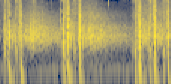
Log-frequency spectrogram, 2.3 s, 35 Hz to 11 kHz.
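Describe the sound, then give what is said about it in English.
Paintball gun shots fire in quick bursts at a paintball field, sharp popping cracks grouped into three rapid clusters over steady background hiss, with no voices. “So they just hit me with about 14 shots right in my stomach while I was wearing the chest protector.”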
